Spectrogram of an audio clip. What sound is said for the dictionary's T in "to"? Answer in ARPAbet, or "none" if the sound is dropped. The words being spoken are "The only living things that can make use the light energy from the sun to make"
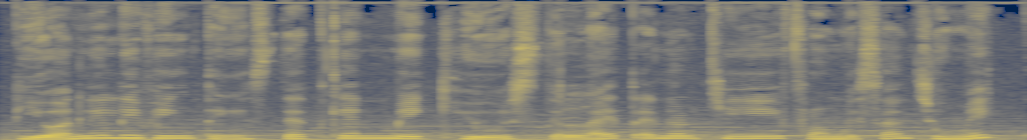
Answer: S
